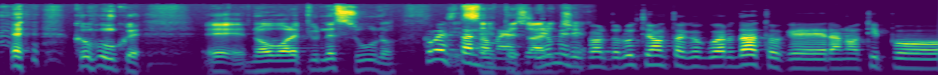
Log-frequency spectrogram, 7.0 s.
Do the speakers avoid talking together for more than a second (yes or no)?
no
